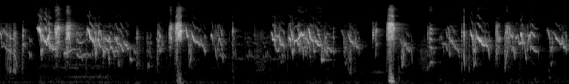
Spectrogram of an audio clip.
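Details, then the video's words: Chattering budgerigars playing together, with rolling, buzzy warbles and twitters plus two loud harsh squawks, one near two seconds and one near four. "parakeet chirping sounds | budgies playing sounds"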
